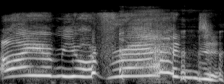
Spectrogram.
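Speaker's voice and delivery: shrill, very high yell at top of lungs. Describing grabbing a creature's head and yelling into its eyes, yelling as loud as possible. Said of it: "Like as loud as I can".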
